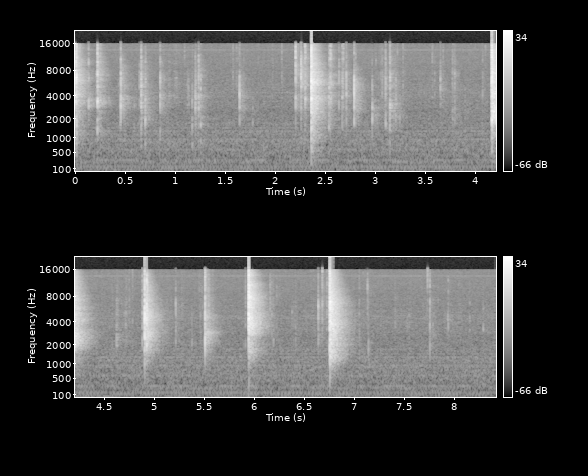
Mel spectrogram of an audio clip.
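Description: Plastic casing of a small handheld device cracking and snapping as it is prised apart by hand: light clicks first, a loud crack a couple of seconds in, then five sharp snaps about a second apart from about four seconds in.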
